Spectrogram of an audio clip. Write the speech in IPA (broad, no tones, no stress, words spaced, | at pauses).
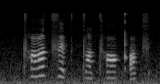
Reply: tʰɑt͡sæt͡s tˤɜtʰɒkʼɒt͡s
